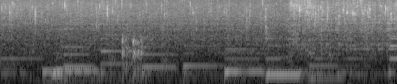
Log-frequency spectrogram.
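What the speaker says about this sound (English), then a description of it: "So now we will be frying these potatoes." Potatoes frying in hot oil for biryani make a steady close sizzle and crackle, with light clinks of stirring and no voices.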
